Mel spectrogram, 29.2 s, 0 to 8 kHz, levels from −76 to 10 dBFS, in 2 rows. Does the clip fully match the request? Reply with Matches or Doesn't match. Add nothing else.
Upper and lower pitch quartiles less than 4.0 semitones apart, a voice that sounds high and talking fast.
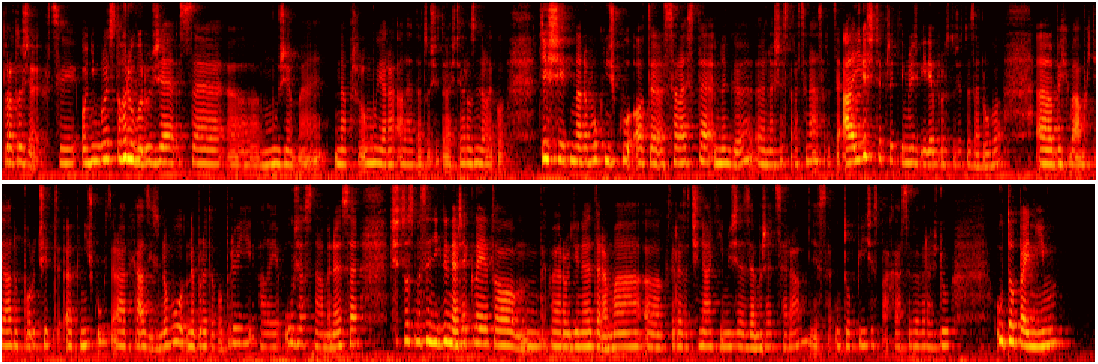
Matches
